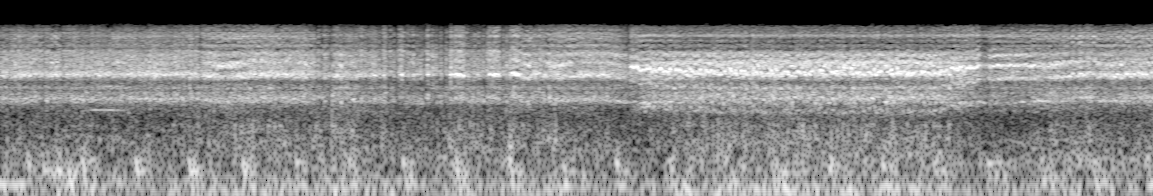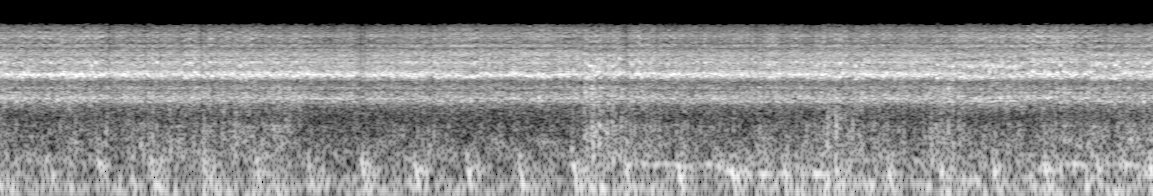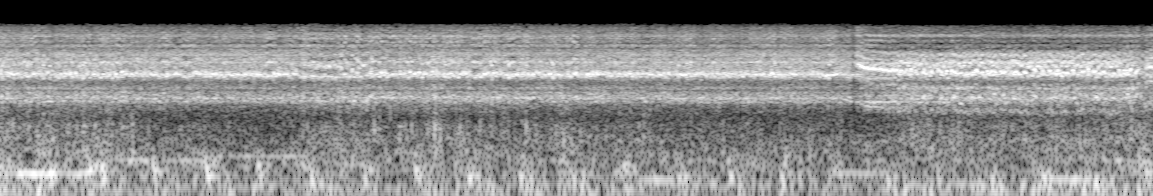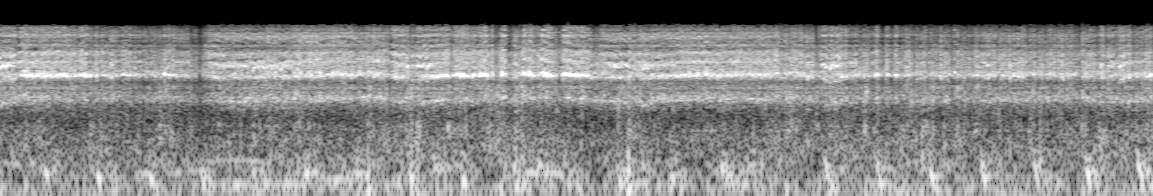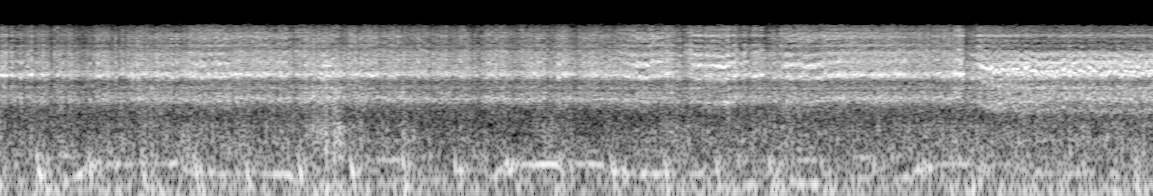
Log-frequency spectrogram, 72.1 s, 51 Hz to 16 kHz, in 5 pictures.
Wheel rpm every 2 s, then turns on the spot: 230, 230, 230, 230, 200, 200, 210, 230, 230, 230, 230, 230, 240, 230, 230, 230, 230, 230, 240, 230, 200, 200, 230, 230, 230, 230, 230, 230, 230, 230, 230, 230, 230, 220, 220, 200.
none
